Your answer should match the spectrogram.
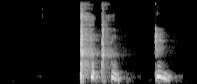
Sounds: Throat clearing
